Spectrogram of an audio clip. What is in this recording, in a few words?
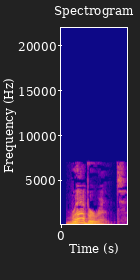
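"roborant", British English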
